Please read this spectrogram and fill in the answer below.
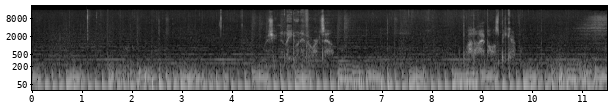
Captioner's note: whispering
